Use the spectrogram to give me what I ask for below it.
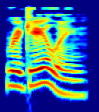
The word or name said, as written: regaling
